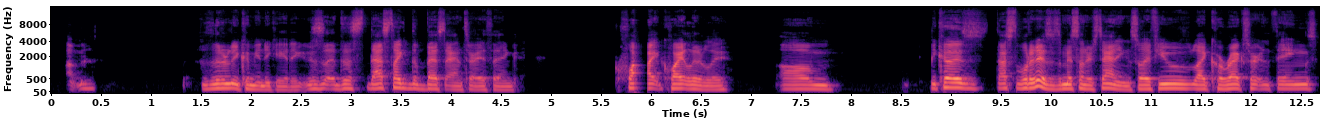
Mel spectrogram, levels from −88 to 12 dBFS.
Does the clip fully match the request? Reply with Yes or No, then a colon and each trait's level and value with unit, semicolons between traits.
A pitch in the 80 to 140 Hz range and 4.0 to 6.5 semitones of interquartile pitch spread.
No: low, 135 Hz; average, 2.8 semitones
